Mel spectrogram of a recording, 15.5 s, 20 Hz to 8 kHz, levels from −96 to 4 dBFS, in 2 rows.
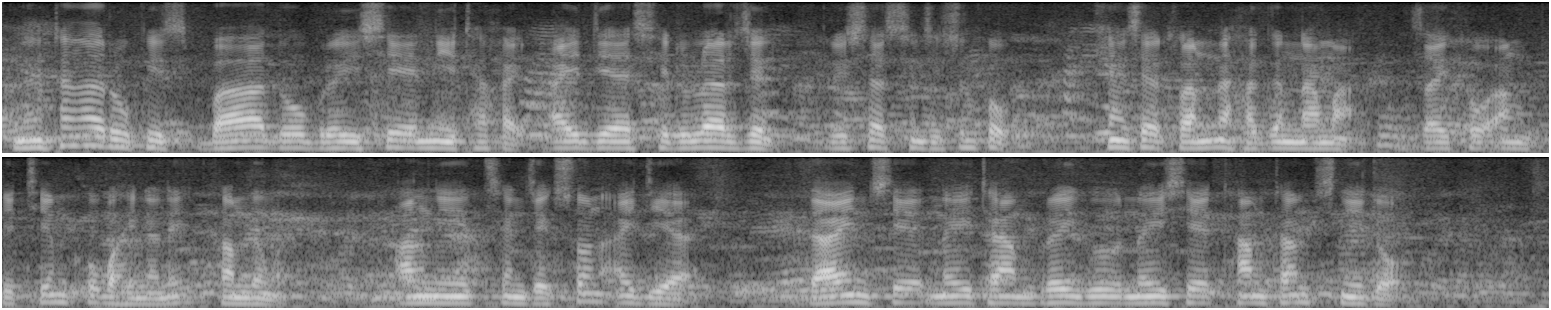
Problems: constant background noise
